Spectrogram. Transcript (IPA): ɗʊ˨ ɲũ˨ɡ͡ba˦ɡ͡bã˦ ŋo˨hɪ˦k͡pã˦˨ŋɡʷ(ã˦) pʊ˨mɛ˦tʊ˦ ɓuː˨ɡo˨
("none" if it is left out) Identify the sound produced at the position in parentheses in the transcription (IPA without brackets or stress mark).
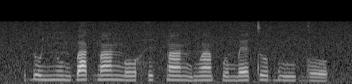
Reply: ã˦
